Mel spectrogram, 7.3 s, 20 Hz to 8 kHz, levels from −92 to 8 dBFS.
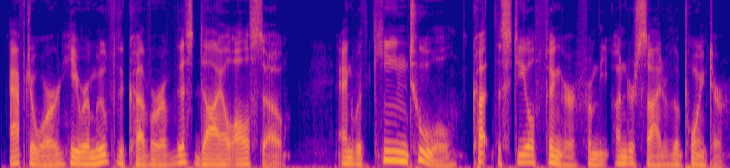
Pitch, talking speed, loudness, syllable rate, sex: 100 Hz, 195 wpm, -20 LUFS, 5.1 syllables/s, male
